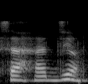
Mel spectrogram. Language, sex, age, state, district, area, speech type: Odia, female, 30-45, Odisha, Nayagarh, rural, read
